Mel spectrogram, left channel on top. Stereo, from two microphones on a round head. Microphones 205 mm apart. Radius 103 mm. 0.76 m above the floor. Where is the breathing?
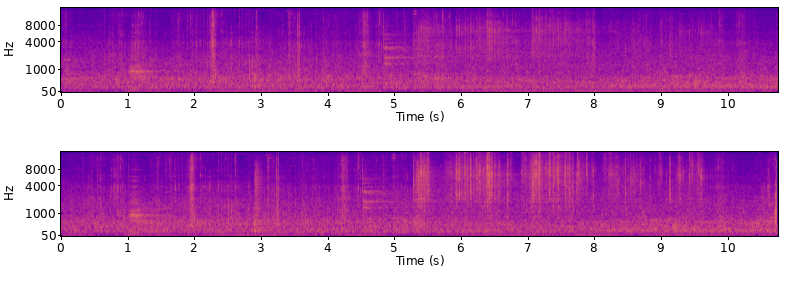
5° right (ahead or behind), 2.5 m.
